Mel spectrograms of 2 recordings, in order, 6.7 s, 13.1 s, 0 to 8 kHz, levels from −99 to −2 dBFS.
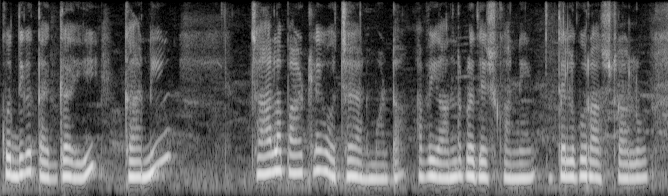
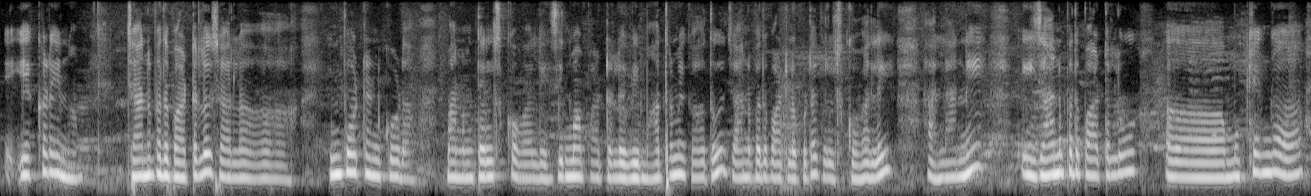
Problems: none marked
